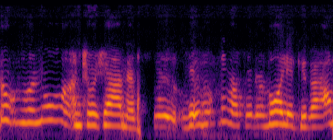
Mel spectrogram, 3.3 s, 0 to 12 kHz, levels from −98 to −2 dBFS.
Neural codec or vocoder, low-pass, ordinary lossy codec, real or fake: codec, 24 kHz, 1 kbps, SNAC; 10.8 kHz; Opus, 24 kbps; fake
